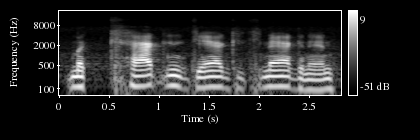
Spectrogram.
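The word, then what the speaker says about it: Maccagnan: Ever since he got there and they fired McCagnan as their GM. That's exactly how you pronounce it.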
